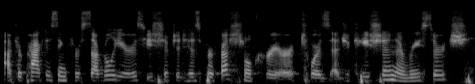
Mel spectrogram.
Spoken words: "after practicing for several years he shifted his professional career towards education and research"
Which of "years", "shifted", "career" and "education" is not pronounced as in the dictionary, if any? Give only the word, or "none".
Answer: none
